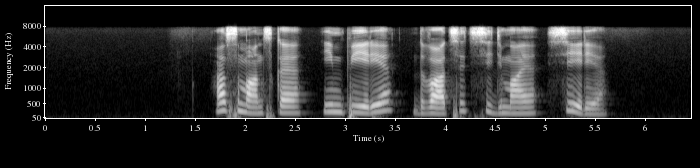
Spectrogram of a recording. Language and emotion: Russian, neutral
